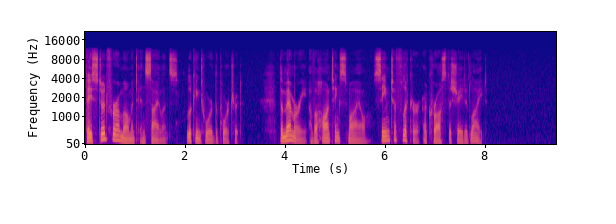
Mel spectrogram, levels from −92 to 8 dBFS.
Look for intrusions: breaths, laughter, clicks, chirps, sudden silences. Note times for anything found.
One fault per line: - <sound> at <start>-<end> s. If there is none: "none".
none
